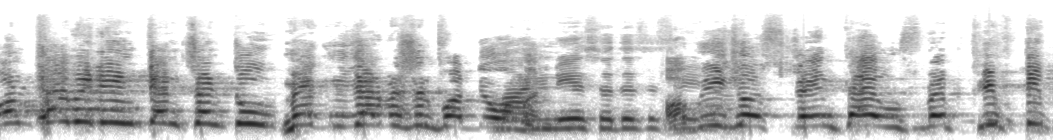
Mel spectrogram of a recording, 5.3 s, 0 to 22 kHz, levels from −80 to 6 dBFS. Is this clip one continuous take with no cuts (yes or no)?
no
